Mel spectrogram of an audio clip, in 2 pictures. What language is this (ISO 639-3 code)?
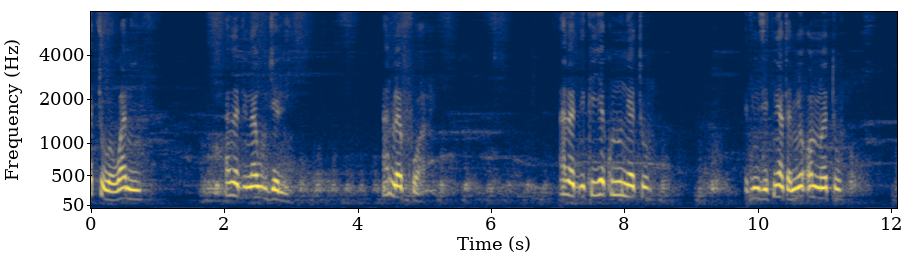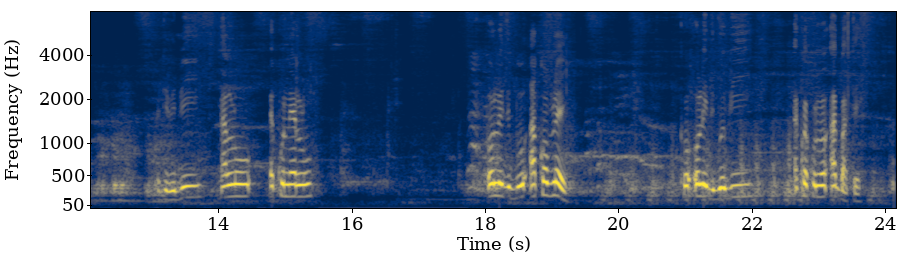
kpo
